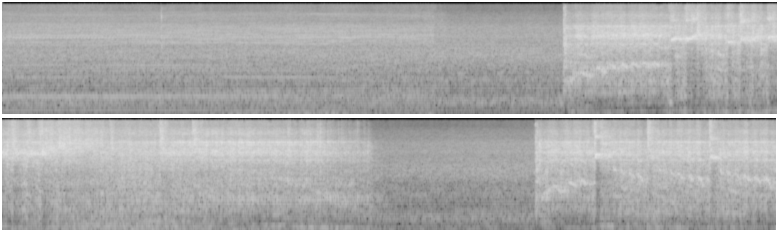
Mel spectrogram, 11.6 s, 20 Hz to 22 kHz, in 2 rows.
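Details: Twin-turbo big-block Pro Mod drag car after 2.5 years sitting and engine/chassis changes: long bursts of fast starter cranking, about three beats a second, never catching; fired right up only after switching to the other of its two injector sets.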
